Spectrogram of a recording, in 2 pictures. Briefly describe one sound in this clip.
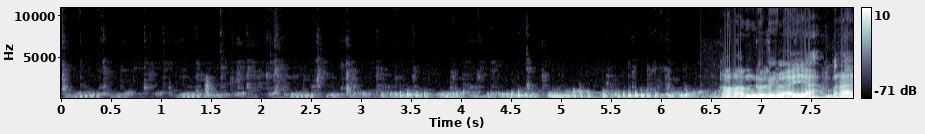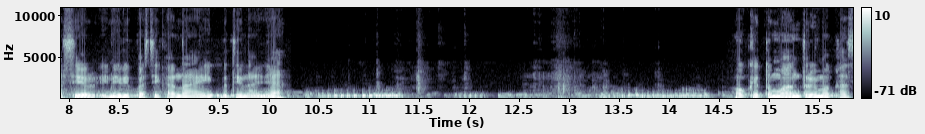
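Pigeons coo in low, throaty rumbles close by.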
